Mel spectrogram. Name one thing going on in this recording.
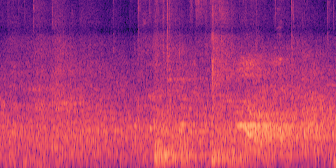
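Shuttlecocks are struck with rackets in a large echoing hall.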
